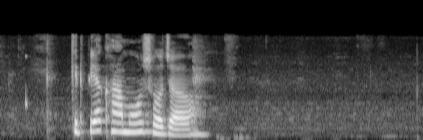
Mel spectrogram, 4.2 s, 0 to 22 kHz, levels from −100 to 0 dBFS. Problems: constant background noise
